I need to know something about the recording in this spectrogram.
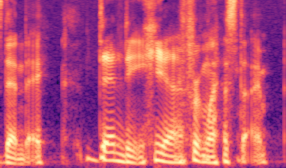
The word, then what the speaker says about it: Dende: Dendi, except it's Dende Dendi, yeah.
